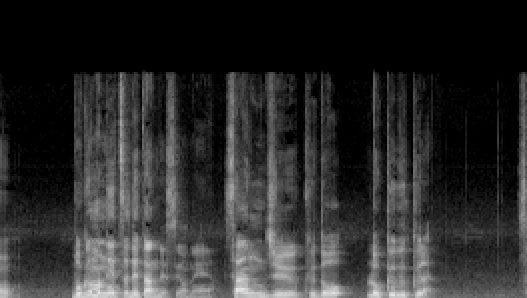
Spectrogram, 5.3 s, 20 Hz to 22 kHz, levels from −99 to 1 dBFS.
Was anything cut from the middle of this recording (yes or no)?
yes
